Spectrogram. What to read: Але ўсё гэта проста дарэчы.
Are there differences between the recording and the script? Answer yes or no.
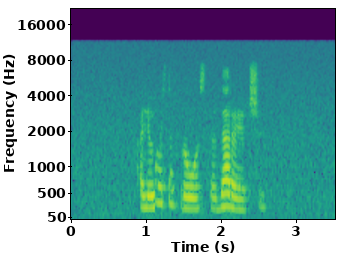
yes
